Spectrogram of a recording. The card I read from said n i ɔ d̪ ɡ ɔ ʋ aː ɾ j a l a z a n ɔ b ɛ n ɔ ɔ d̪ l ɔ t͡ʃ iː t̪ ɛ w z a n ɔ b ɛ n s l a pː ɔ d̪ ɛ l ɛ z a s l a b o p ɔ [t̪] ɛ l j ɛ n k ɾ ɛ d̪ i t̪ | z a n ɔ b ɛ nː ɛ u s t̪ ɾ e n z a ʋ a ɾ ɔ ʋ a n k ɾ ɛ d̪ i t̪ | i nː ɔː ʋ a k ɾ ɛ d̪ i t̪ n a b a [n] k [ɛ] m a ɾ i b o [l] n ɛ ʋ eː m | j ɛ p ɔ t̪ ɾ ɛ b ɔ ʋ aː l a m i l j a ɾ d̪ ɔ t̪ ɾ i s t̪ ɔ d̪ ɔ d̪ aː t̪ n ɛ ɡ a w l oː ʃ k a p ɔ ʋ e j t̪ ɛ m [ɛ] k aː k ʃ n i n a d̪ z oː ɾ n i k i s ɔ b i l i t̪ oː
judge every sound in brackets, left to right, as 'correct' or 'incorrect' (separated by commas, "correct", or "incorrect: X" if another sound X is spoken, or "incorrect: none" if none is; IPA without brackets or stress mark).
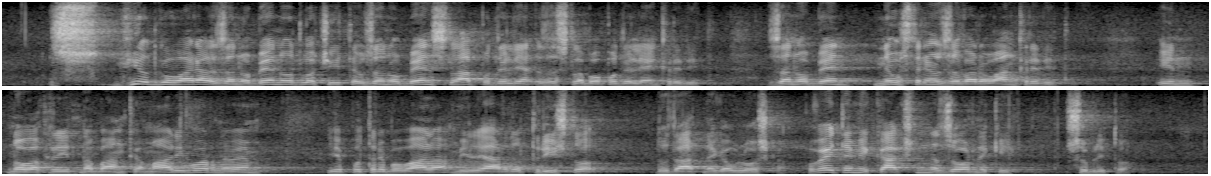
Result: incorrect: d̪, incorrect: ŋ, incorrect: a, incorrect: ɾ, incorrect: i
